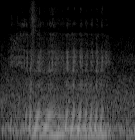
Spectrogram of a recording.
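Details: English bulldog, a flat-faced dog: a single loud, rattling snore on a drawn-in breath, with soft breathing noise before and after; ordinary snoring.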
